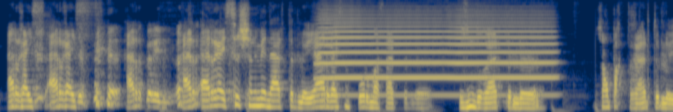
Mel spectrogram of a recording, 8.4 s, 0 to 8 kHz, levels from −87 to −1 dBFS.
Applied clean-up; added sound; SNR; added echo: none; Trumpet; 3 dB; none.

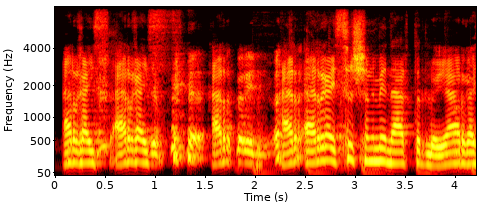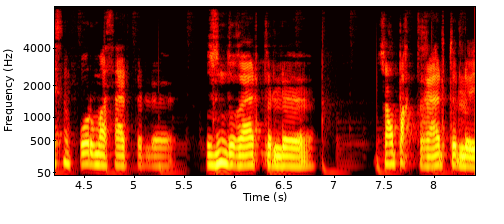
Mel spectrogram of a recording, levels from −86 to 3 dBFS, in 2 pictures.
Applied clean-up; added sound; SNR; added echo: none; none; none; none.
